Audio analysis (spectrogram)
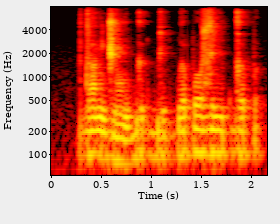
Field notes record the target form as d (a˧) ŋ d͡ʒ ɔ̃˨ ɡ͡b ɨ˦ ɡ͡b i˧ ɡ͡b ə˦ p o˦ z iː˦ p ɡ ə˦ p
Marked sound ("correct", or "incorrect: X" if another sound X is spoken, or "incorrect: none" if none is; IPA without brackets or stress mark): incorrect: a˦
